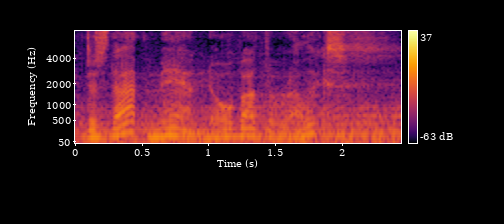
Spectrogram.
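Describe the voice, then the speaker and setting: A man playing a wary, level-headed fighter in a video game, measured and serious. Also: mid-range voice, big pitch swings, heavy background noise.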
